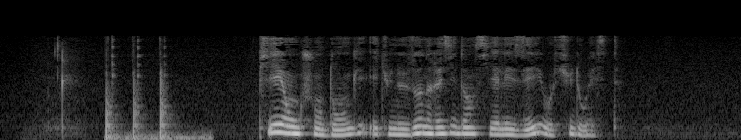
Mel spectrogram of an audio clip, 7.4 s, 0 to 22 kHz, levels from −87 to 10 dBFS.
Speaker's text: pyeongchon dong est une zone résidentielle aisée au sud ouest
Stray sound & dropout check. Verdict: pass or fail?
fail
